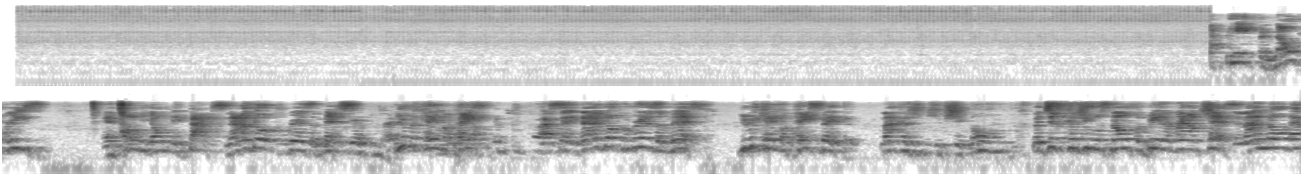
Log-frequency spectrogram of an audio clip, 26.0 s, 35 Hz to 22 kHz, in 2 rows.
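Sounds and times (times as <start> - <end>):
faint hum: 0.2 - 25.9.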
